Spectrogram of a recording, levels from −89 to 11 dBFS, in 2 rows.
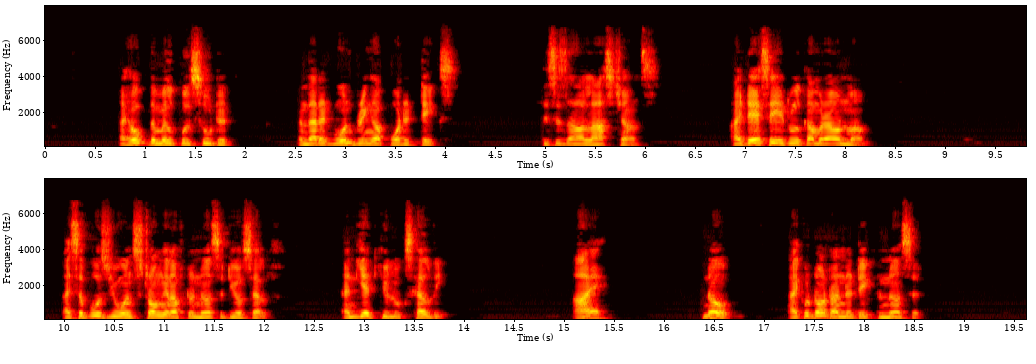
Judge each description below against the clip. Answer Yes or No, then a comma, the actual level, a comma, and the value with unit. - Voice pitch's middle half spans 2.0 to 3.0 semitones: Yes, average, 2.7 semitones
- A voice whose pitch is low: Yes, low, 130 Hz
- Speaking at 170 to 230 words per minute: No, average, 160 wpm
